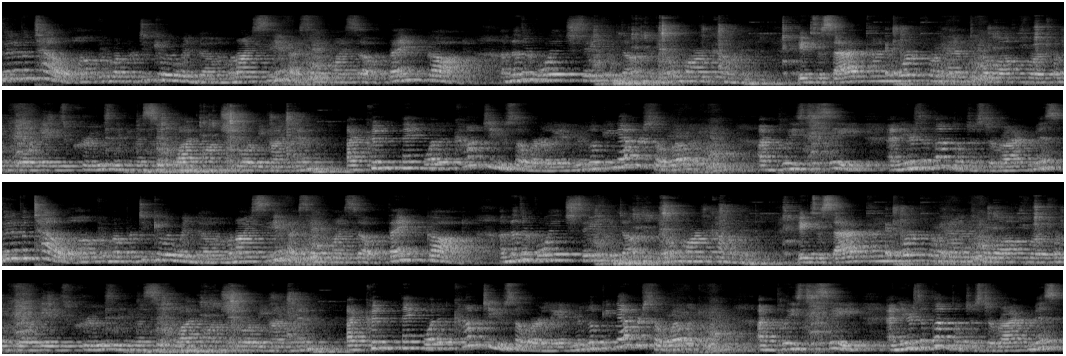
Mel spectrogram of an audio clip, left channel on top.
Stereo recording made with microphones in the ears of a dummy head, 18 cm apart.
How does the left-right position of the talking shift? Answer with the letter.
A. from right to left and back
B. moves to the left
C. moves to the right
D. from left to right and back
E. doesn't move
A.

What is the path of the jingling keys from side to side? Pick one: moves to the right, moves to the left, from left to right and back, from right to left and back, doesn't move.
from left to right and back.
